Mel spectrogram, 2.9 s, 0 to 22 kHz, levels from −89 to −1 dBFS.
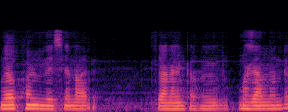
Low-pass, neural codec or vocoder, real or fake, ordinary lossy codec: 7.2 kHz; codec, 24 kHz, 1 kbps, SNAC; fake; none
